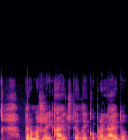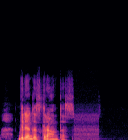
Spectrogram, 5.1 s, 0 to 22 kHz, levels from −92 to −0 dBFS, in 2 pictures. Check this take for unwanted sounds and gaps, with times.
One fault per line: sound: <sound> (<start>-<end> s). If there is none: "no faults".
no faults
